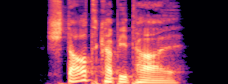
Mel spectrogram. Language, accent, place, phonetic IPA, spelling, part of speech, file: German, Germany, Berlin, [ˈʃtaʁtkapiˌtaːl], Startkapital, noun, De-Startkapital.ogg
- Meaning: seed money (money used to set up a new business venture)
